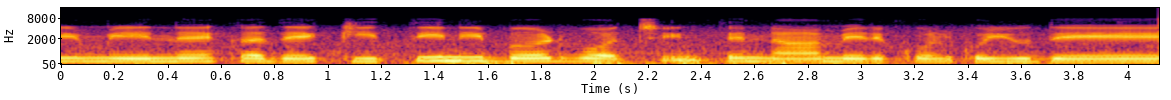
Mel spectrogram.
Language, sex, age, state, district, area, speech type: Dogri, female, 30-45, Jammu and Kashmir, Jammu, urban, spontaneous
